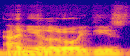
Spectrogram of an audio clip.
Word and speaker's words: Enyalioides: Enyalioides. Did I say it right? yeah, and Enyalioides.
